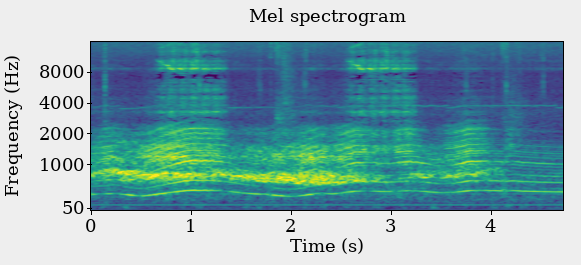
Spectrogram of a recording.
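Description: A car's engine revs high and wavers as it accelerates and its tires break loose in the drifting game Drift Hunters, with a sustained, smooth whine and a faint screech over a steady low hum.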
